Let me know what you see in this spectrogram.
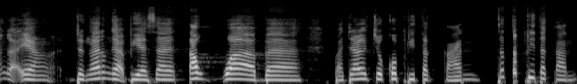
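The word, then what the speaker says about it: تَوَّابًا: Kalau tawwaba itu kan seperti terputus. Tawwa, ditekan tapi tetap mengalir. Innahu kana tawwaba, tawwa, ditekan tapi mengalir, tawwa. Nah, masih banyak yang bacanya innahu kana tawwaba. Nah, benar ditekan, cuman itu ada terputus. Jadi harus mengalir. Innahu kana tawwaba. Jadi ditekan tetapi harus tetap mengalir.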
